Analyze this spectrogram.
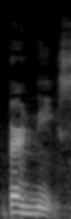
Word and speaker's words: Berenice: It's called Bernice, except it's spelled Berenice for some reason that only God knows, and he's not sharing it with me.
